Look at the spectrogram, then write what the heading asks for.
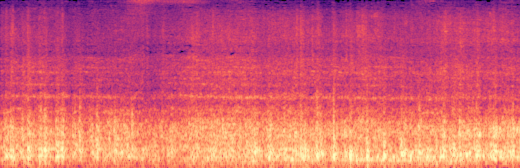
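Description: Passenger coaches of the Walahar Express train rolling past close by, the wheels rumbling and clattering steadily over the rails.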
